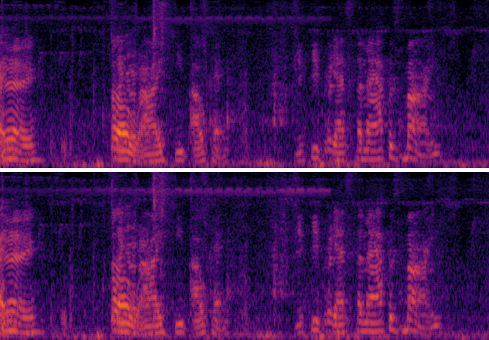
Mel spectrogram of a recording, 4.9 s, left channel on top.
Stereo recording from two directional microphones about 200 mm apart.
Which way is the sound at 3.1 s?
5° right (ahead or behind).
